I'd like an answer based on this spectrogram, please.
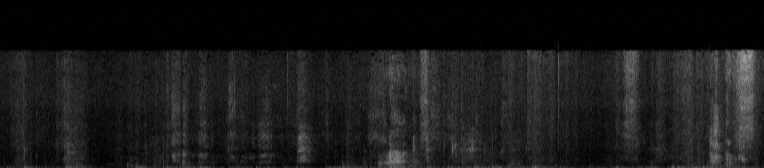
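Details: Chihuahuas at play inside a small room, giving rough low growls and panting throughout, with one short sharp bark near the middle and rustling, bumping movement noises around them.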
